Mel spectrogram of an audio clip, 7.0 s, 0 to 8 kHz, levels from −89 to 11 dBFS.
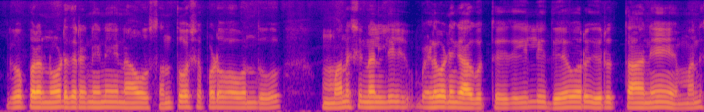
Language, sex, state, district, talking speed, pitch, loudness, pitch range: Kannada, male, Karnataka, Bellary, 120 wpm, 135 Hz, -18 LUFS, 130-140 Hz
